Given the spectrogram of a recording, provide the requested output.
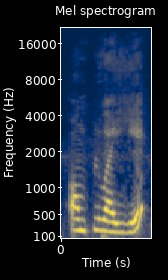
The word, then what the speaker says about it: employé: So here the pronunciation is same for masculine and feminine, both the versions. Employé, but while writing we add extra E to make it feminine.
